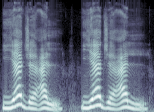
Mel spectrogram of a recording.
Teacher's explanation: Si je dis yaj'al, je vais donner la rakhawah à la lettre jim, alors que pour le jim, il n'y a pas cet écoulement du son. Le jim est une lettre shadida, une lettre pour laquelle il y a un blocage du son. C'est la raison pour laquelle on bloque le son et on fait rebondir la lettre quand elle porte un soukoun. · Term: qalqalah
